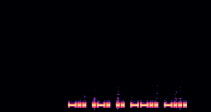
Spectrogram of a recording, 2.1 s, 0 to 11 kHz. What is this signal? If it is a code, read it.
Morse code, heard as a keyed tone, about 48 wpm, 690 Hz. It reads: DRIZB
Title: Code Groups - 5 Letters - 50wpm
